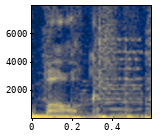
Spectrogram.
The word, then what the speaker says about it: Bulq: We're Bulk, spelled B-U-L-Q, but pronounced Bulk.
